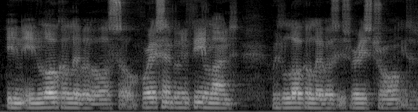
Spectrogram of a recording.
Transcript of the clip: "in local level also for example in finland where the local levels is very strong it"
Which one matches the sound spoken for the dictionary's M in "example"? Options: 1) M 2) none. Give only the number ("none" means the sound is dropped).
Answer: 1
